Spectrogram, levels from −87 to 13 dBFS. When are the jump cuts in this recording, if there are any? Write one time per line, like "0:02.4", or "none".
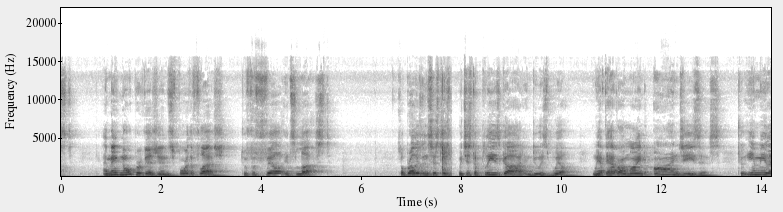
0:07.8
